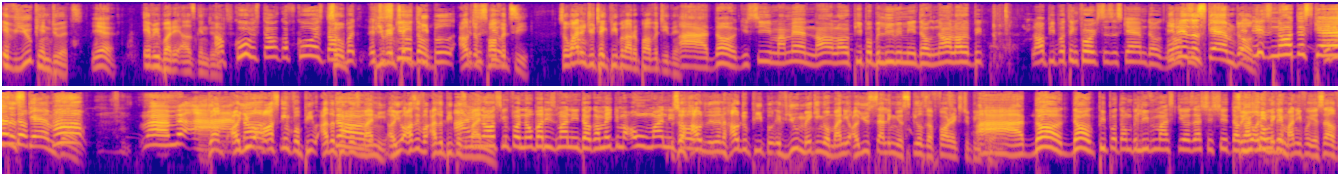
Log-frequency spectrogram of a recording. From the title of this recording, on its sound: LKS Outside: The Skate Park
